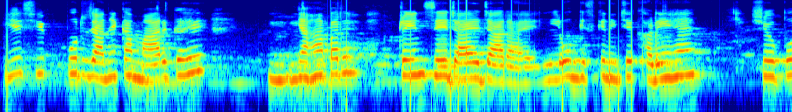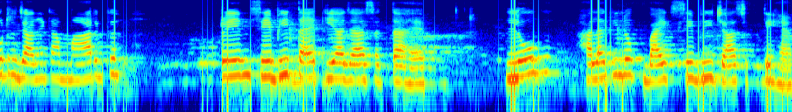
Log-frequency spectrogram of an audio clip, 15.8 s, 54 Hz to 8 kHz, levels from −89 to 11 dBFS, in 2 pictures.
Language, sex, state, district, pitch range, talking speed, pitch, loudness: Hindi, female, Uttar Pradesh, Varanasi, 230-280 Hz, 155 wpm, 255 Hz, -15 LUFS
